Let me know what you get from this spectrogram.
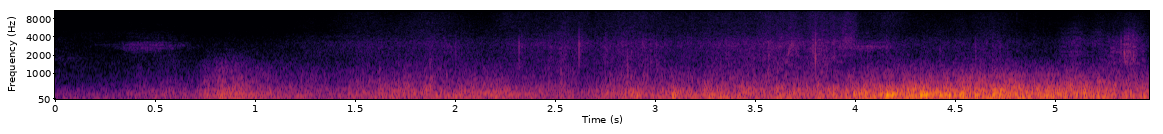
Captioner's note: thunder crashing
